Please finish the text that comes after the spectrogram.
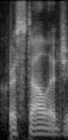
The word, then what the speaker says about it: Christology: or christ theology how do you say it Christology Christology from a messianic jews perspective I cannot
